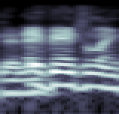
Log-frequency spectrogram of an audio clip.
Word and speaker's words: Evangeline: right miss lily uh who plays wasp evangeline evangeline thank you eventually lilly who plays wasp she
